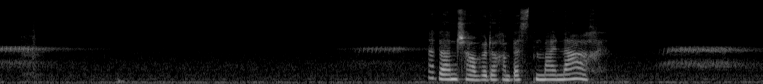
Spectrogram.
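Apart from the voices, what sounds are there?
frog croaking sound effect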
